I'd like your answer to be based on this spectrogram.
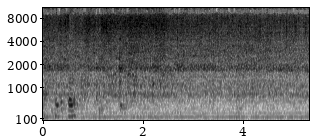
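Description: Spices tempering in hot oil for a pressure-cooker chole (chickpea curry), a steady close sizzle and crackle with a low hum of a kitchen stove or fan running throughout and a few faint clinks of stirring.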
